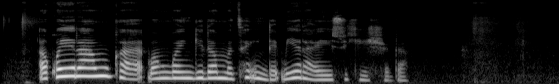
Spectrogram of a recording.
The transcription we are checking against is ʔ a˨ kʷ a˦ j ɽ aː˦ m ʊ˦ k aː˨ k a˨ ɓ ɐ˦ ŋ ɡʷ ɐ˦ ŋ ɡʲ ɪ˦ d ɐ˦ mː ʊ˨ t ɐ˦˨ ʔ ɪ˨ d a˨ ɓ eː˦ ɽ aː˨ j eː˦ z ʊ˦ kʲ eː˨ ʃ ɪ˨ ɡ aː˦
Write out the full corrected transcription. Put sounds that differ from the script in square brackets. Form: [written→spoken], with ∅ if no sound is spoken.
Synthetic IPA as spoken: ʔ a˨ kʷ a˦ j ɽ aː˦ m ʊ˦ k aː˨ [k→ʔ] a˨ ɓ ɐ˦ ŋ ɡʷ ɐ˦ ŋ ɡʲ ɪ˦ d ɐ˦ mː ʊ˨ t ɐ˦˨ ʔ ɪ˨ d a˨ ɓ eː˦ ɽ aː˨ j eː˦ [z→s] ʊ˦ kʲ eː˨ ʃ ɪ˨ ɡ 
